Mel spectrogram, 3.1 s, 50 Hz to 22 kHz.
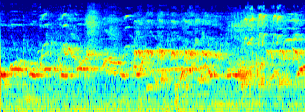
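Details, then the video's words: Owned white-rumped shama singing with small-bird material, recorded at a bird club's 25th anniversary event; dense, continuous stream of high, rapid chirps, trills and squawky notes with little pause, in a busy room. "murai batu milik Om Aldy Putro joyo || materi burung kecil"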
